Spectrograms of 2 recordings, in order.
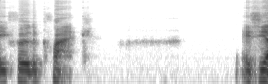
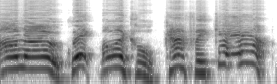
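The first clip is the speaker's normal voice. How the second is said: much higher urgent mock cry; alarmed viewer; 11 semitones higher than usual. Viewer pretending to warn the characters, higher and urgent. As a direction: yell a warning at the screen. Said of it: "And you're like".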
